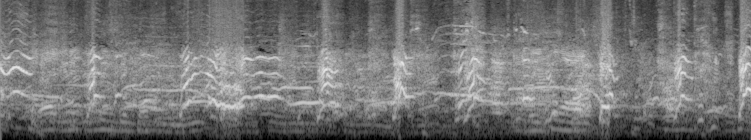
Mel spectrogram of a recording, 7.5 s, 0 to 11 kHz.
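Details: At Rendlesham in January 2016, four-dog Husky teams at the start give rising, looping whines and short yips in quick bursts, with barks and human voices audible behind.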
